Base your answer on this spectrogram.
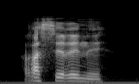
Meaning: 1. to reassure 2. to calm down
- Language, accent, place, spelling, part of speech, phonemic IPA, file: French, France, Lyon, rasséréner, verb, /ʁa.se.ʁe.ne/, LL-Q150 (fra)-rasséréner.wav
